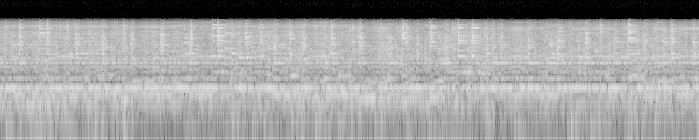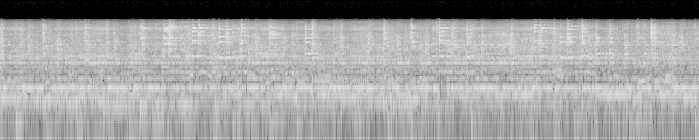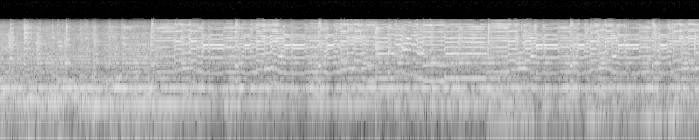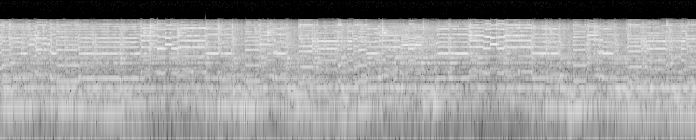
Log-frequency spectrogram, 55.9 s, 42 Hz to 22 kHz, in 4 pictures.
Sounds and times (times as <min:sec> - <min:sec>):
Bluegrass: 0:00.0 - 0:55.8
Harmonic: 0:00.0 - 0:55.8.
